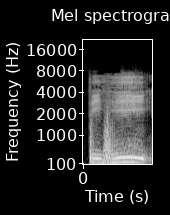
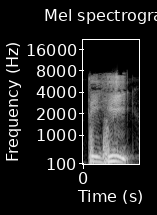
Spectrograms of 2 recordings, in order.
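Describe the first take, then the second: First: The final i vowel is drawn out long. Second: The final i vowel is short. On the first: "Kalau panjang" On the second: "itu pendek"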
